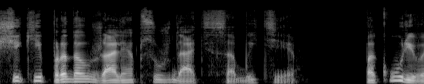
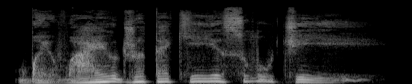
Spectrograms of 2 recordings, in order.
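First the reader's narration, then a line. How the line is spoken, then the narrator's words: Fearful whisper. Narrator (Russian): со страхом прошептала Майя Лиса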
